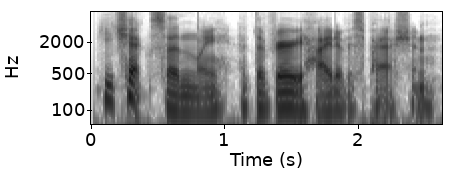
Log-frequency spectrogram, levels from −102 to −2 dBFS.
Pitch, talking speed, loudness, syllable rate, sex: 105 Hz, 225 wpm, -21 LUFS, 6.1 syllables/s, male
